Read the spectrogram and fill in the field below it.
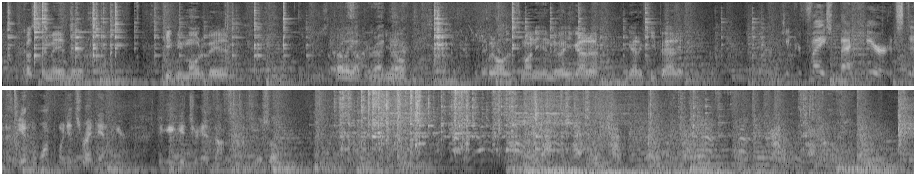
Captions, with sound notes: Custom made. Keep me motivated. - Probably help you ride better. - You put all this money into it, you gotta keep at it. - Keep your face back here instead of... At one point it's right down here. You're gonna get your head knocked off. - Yes, sir. (bells clanging) (epic orchestral music)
